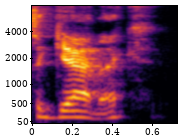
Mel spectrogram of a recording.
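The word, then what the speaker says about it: Taughannock: familiar um it's pronounced teganic it doesn't necessarily 100 phonetically look like that it's a 400 foot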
